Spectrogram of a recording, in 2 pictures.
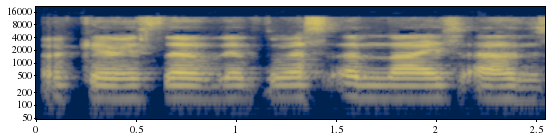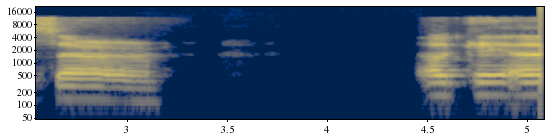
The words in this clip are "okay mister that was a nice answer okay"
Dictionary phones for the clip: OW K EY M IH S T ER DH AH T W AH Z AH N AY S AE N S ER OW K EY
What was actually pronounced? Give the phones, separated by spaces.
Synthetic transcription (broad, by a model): OW K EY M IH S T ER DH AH T W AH S AH N AY S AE N S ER OW K EY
